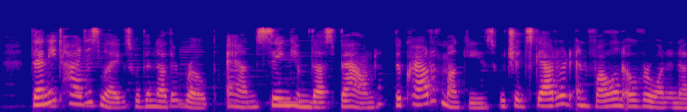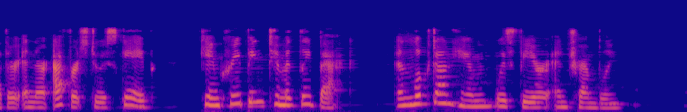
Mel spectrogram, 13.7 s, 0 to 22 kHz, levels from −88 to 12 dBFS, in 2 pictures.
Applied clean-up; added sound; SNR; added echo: neural mask model DeepFilterNet 3.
